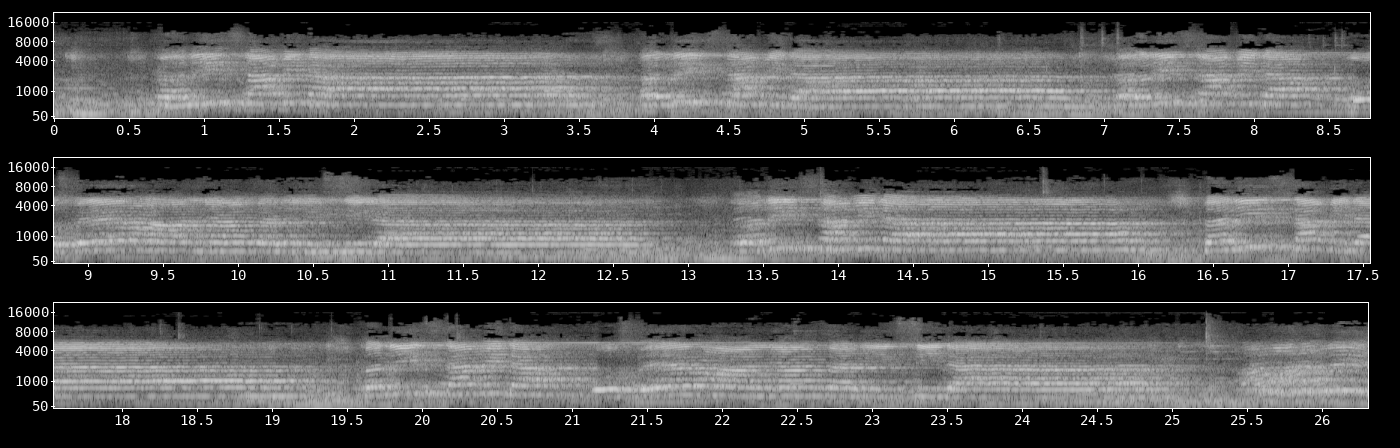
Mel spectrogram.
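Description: Children's choir singing a song in long held notes, phrase after phrase about every two seconds.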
